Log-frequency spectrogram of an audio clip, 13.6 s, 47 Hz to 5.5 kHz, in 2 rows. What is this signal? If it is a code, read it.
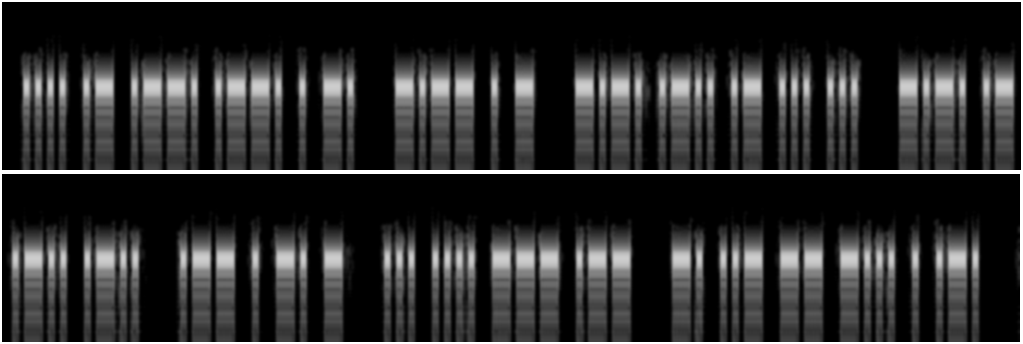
Morse code, heard as a keyed tone, about 30 wpm, 500 Hz. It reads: HAPPEN YET CLASS CALL WENT SHOW NUMBER
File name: 632 Words 30WPM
